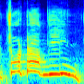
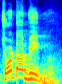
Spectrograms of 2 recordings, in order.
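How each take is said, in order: First: Put-on high, slow child puppet voice; puppet boy voice. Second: Said in the usual way. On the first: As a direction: play the cheeky little boy puppet. Puppet names hero.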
